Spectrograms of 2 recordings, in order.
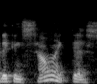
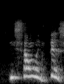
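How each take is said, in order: First: It is said in a normal, natural voice. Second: It is said in a very high voice.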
